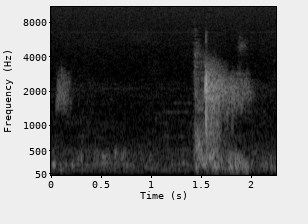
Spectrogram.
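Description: A single sharp knock about one and a half seconds in, dying away quickly, over faint hall room tone.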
